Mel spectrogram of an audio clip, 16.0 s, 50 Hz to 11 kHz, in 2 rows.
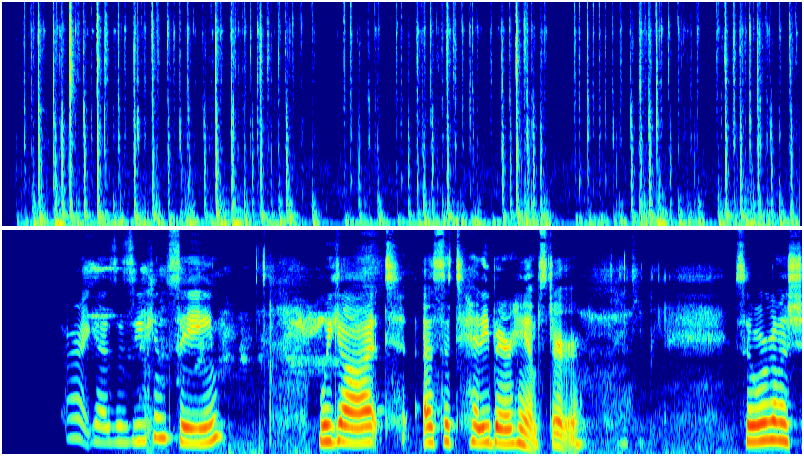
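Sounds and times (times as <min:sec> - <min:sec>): rapid irregular clicking: 0:00.2 - 0:08.0.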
